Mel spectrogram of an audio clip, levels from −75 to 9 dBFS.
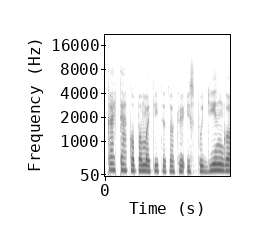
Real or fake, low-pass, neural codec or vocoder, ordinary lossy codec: fake; 14.4 kHz; autoencoder, 48 kHz, 32 numbers a frame, DAC-VAE, trained on Japanese speech; MP3, 64 kbps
